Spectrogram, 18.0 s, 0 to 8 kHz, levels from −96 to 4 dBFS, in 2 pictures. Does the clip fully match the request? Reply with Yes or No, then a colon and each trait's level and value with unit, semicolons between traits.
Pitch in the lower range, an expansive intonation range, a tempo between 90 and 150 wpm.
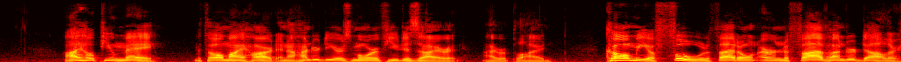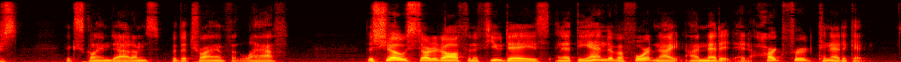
No: low, 130 Hz; wide, 7.8 semitones; average, 185 wpm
